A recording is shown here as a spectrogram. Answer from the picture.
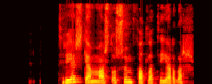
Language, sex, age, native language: Icelandic, female, 40-49, Icelandic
